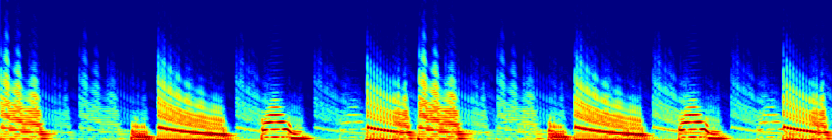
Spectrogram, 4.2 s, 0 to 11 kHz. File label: (arp) acid; Sonic Foundry (Sony Creative Software); Ugly Remnants VOL-2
